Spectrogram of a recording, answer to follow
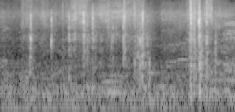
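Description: A sheet of paper being unfolded and handled, crackling and rustling in a string of sharp crinkles, the loudest near the end.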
